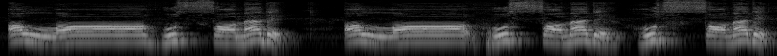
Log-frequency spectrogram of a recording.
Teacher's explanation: حمزہ زبر لام ال، لام کھڑی زبر لا، اللہ، ہا پیش صاد حس، اللہ صاد زبر صا، اللہ الص، میم زبر ما، اللہ الصم، دال پیش دو، اللہ الصمد، اور وقف کی حالت میں دال کو ساکن کرنا ہے وقفاً، اللہ الصمد، اللہ الصمد، الصمد، اور صاد کو آپ نے موٹا کر کے پڑھنا ہے، صاد کو موٹا بھی کرنا ہے اور اس کے اندر سیٹی کی آواز بھی پیدا کر کے پڑھنی ہے، اور آخر سے دال کو ہلانا ہے۔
